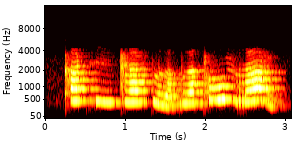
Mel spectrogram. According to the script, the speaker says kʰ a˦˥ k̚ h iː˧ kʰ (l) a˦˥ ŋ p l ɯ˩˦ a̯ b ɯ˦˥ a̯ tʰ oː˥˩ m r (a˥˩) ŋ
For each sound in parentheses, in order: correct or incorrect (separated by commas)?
correct, correct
